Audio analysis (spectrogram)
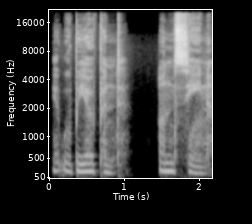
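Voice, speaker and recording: A woman voicing a guarded young female cleric of a dark goddess in a video game, cool, reserved and wry, whispering her prayers close to the mic. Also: lowish voice, unhurried, husky, no echo. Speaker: game companion character. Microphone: close studio mic.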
